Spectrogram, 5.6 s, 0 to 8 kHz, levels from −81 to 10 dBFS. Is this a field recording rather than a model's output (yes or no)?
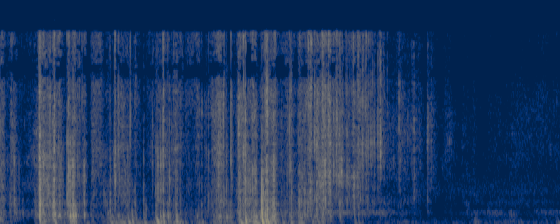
yes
